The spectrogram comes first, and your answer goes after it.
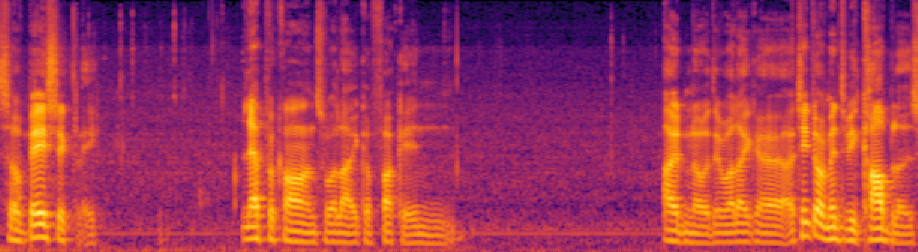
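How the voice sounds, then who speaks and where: Here a man with an Irish accent talks at a fairly quick pace with long, frequent pauses. His fairly low pitch has a bright, sharp tone and ordinary pitch variation. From Ireland. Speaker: podcast host. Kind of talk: casual podcast conversation.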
